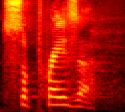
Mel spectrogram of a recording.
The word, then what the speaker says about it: Surprise: And the evangelist's name was Sapreza. Sapreza is spelled surprise.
